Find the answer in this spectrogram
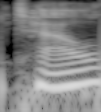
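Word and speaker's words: Towle: they bring in phil towel i think his last name's pronounced tell but uh he's a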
